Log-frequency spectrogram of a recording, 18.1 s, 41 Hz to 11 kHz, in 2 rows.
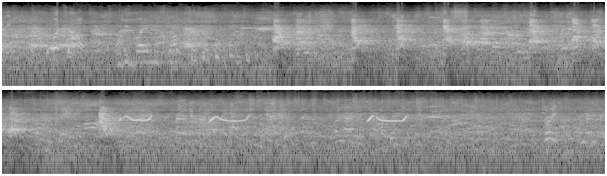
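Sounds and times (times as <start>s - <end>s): people chattering: 0.0s - 18.0s
dog barking: 0.4s - 1.9s, 4.0s - 9.6s, 10.5s - 10.9s.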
